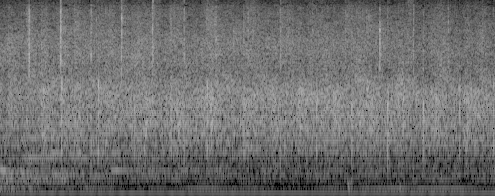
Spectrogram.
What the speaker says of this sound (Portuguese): Pode aplaudir esse Deus maravilhoso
